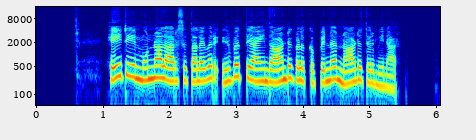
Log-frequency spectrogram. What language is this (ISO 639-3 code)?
tam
